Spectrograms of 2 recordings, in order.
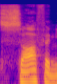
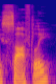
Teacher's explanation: The T flaps a bit, right? It becomes a D, softly. But soften, you don't hear it at all.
